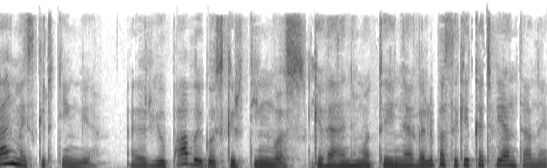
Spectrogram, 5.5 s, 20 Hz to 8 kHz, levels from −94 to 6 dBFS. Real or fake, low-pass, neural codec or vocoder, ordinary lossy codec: fake; 7.2 kHz; vocoder, 22.05 kHz, 80 mel bands, WaveNeXt; AAC, 32 kbps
